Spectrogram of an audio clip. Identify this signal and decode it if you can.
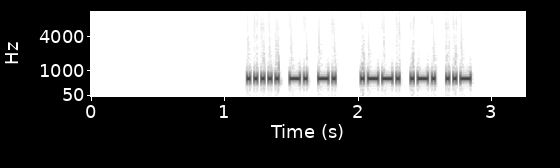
Morse code, heard as a keyed tone, about 44 wpm, 700 Hz. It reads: 5NN PRU
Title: Ontario QSO Party Exchange 45wpm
